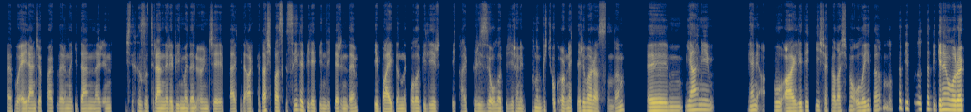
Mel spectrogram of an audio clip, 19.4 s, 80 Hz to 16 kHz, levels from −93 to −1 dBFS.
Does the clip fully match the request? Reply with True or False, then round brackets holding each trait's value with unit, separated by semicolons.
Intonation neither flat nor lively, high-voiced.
False (4.4 semitones; 110 Hz)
